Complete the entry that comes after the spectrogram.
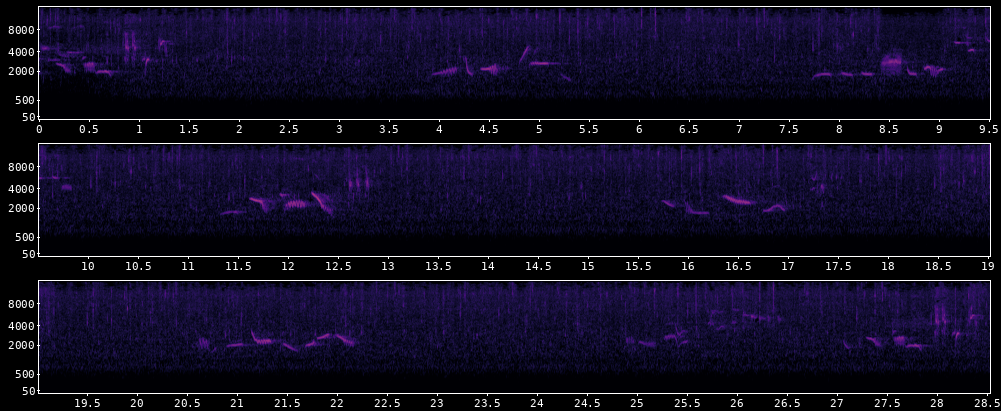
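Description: Scrambled egg and onion-tomato masala sizzling steadily as they fry in a nonstick kadai. A short cluster of high squeaks or chirps comes about every four seconds.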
